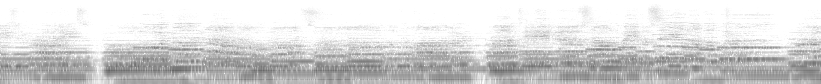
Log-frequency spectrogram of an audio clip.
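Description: Choir singing a sung portion of the Mass, moving in sustained phrases with brief breaks about two seconds in and again near ten seconds.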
